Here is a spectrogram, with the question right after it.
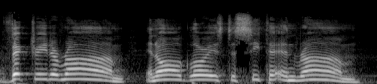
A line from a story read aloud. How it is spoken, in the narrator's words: The huge crowds cried out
